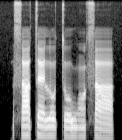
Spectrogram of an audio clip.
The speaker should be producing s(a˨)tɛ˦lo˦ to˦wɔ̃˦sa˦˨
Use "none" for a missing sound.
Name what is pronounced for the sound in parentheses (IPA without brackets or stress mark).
a˦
